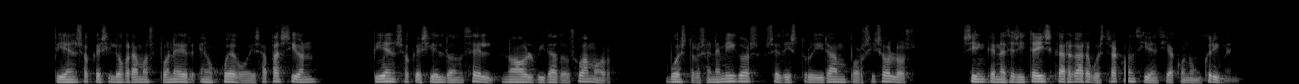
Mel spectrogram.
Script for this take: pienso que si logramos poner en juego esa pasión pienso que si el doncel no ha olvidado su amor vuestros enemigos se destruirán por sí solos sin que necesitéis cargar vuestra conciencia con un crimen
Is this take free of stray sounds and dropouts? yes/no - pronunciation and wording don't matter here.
no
